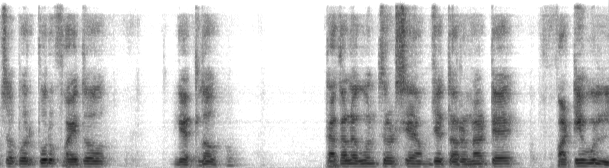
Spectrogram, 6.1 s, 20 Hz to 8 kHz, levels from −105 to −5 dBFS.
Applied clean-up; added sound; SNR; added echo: neural mask model DeepFilterNet 3.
